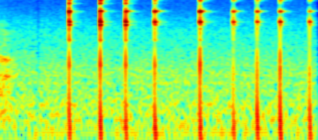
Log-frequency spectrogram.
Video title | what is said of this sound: 여름 휴가준비 기회, 할인 명품으로 고고!. 듀퐁 스니커즈, 젠틀몬스터 선글라스 언박싱. 명품 듀퐁 세일 소식까지! 젠틀몬스터 이런 장점이 있었네? | 금속 소리 들리시죠? 금속 재질입니다.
